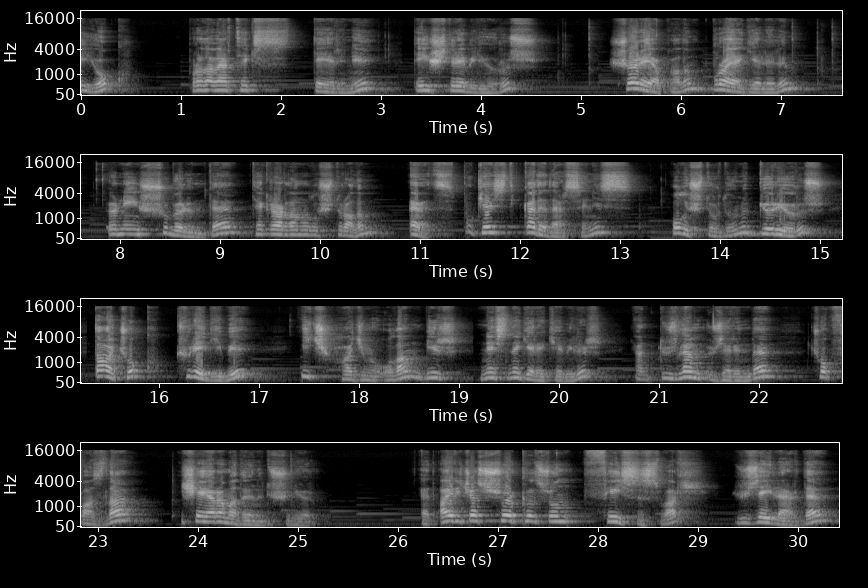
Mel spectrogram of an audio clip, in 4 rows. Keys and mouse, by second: 3.4 middle click, 5.1 shift+Tab, 5.1 middle click, 6.7 Tab, 7.1 click, 7.5 click, 7.8 click, 11.4 click, 11.7 middle click, 11.8 right click, 12.0 middle click, 12.0 right click, 12.4 middle click, 23.6 middle click, 24.9-26.1 middle drag, 26.1 d.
